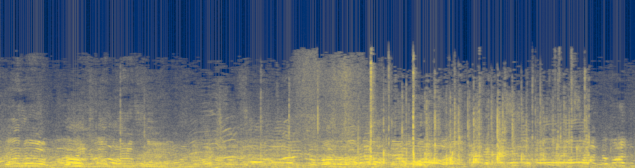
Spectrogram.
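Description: Men shout and cheer loudly outdoors.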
